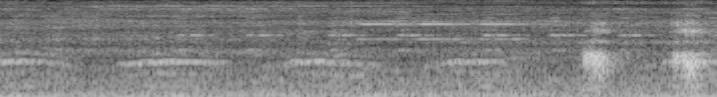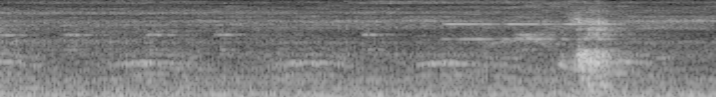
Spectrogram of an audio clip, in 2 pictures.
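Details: Newborn baby receiving nebulization after suction for chest care: steady motor hum and hiss of a running nebulizer, with three brief squeaky sounds from the baby.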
